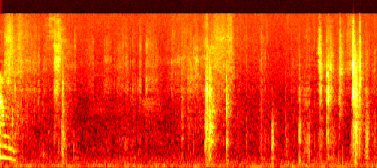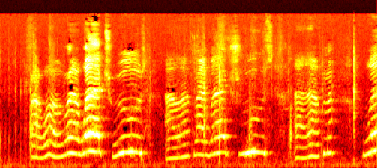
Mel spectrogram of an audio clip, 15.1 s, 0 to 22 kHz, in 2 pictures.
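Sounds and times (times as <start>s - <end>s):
book pages rustling and flipping: 0.0s - 9.2s, 11.3s - 14.8s
toddler singing: 8.2s - 15.0s.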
